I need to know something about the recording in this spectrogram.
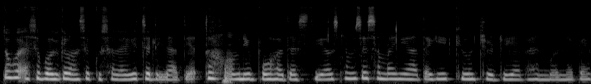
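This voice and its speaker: A woman's voice: fairly high pitch, little pitch movement, fast talker, gravelly, warm tone. A young woman telling a love story in a casual, chatty way, with asides to the listener.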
